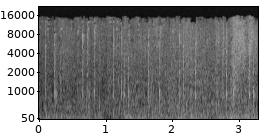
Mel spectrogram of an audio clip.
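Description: Horse hooves clip-clop in a quick, steady rhythm while a horse is ridden in the video game Witcher 3: Blood and Wine, with faint background sound around the hoofbeats.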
